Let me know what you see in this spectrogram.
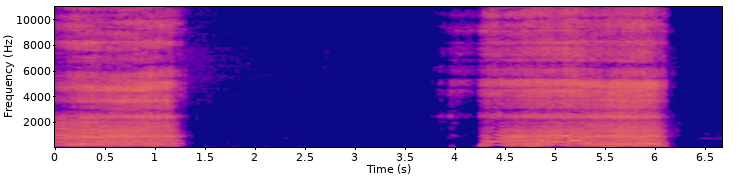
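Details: Mother asleep: two long, loud, buzzing snores separated by a few seconds of silence; heavy snoring.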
